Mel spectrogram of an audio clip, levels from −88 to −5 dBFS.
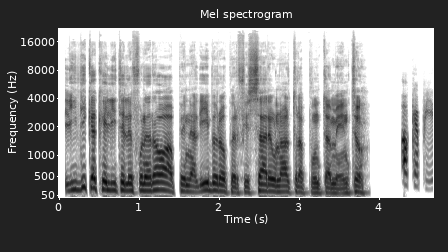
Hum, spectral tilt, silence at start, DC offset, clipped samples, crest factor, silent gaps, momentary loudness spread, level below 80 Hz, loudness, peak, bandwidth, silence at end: none; -5 dB/octave; 0.05 s; under 0.1%; under 0.1%; 16 dB; 3.90-4.27 s; 6 LU; -58 dBFS; -15 LUFS; 0 dBFS; 19 kHz; 0 s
